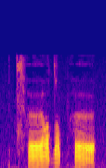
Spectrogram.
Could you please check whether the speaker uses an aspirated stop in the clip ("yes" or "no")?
yes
